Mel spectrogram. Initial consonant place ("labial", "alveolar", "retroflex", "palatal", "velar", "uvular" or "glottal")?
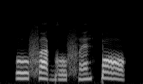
labial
